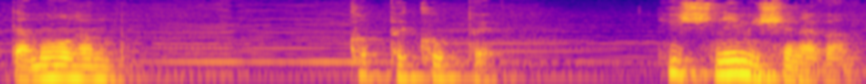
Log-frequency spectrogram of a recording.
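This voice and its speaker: A man voicing a sick, kind mother who speaks softly and plaintively. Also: medium pitch, lively intonation, creaky, soft background music, pitched above the performer's own voice. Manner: soft and plaintive.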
